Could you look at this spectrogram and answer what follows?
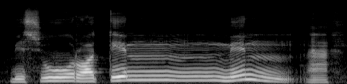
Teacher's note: jadi bunyinya m ya Ada dengungnya ada guna ya bisu rotine minha ini juga tidak dibaca mint bukan bunyinya minta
